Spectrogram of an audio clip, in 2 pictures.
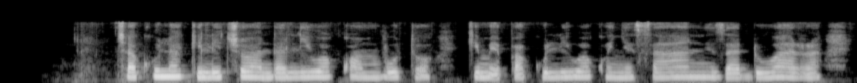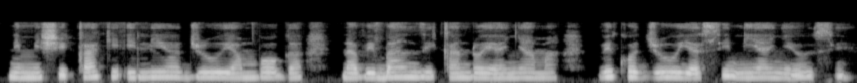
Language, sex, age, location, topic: Swahili, female, 18-24, Mombasa, agriculture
